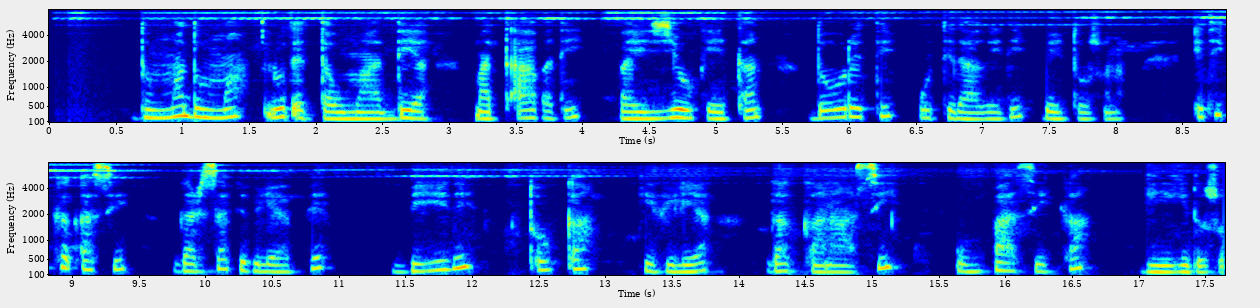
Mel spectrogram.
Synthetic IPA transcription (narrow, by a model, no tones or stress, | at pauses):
d̪ʊmːɐd̪ʊmːɐnʊt̪ʼɛt̪ːɐwmaːd̪ːɪjɐmɐt̪ʼːaːbɐt̪ɪbɐjzːɪjɔke̞ːt̪ʰːɐn | d̪o̞ːɾɛt̪ːɪʊt̪ːɪd̪aːɡe̞ːt̪ɪbe̞ːt̪ːo̞ːsɔnɐʔɪt̪ɪkːɐkʼɐsːɪ | ɡɐɾsɐtɪbɪlɪjɐpːɛbiːd̪ɪt̪ʼɔkʼːɐ | kɪfɪlɪjɐ | ɡɐkʰːɐnaːsːɪ | ʊbːaːsːɪkʰːɐ | ɡiːɡɪd̪ɔsɔ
